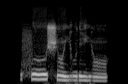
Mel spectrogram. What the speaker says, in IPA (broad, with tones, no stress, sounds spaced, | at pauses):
f oː˧ ʃ ɔ̃˨ j u˨ ɾ i˨ j ɔ̃˨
